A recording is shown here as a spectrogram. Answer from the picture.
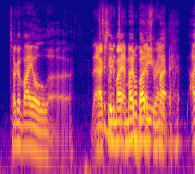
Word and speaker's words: Tagovailoa: But it's Tagovailoa. Tagovailoa. There's no N.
